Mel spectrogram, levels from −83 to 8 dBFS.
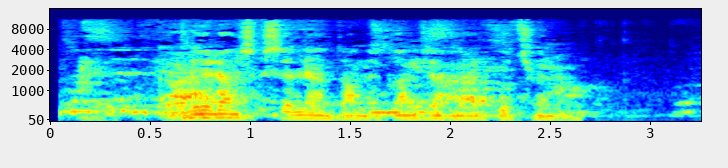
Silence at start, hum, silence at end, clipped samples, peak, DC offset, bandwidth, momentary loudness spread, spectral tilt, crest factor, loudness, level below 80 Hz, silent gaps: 0.05 s; none; 0 s; under 0.1%; 0 dBFS; under 0.1%; 11.5 kHz; 13 LU; -5 dB/octave; 18 dB; -18 LUFS; -40 dBFS; none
